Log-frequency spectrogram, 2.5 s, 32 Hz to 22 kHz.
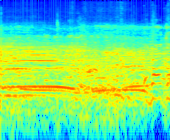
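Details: A Sahiwal bull calf at a Chattogram cattle market in Bangladesh, 26 September 2024, gives a steady, level moo for about a second, then softer wavering lowing, with faint market voices behind.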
